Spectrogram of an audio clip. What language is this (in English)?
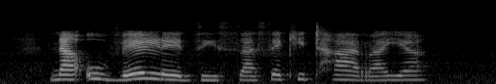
Venda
